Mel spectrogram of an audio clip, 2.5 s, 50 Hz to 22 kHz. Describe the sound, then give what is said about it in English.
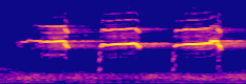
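A bald eagle gives three thin, high-pitched whistling calls in quick succession, each a piping, slightly chattering burst, clear with a faint low background hiss. “Benjamin Franklin didn't want this bird to be our national bird because these birds steal prey from other animals by chasing them down, just like they chased down the Patriots to win Super Bowl number 52.”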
